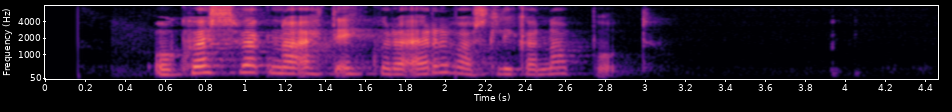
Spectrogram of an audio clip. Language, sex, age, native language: Icelandic, female, 50-59, Icelandic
